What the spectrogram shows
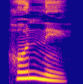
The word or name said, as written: ಹಿನ್ನೆ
